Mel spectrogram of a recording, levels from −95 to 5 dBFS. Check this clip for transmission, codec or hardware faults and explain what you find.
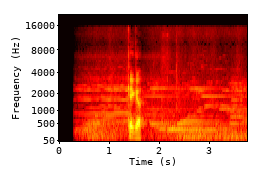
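There's one problem here, and it runs the whole way through: gain pumping. The level keeps breathing, with a swing of roughly 10 dB. That's most likely input gain set far too hot for the mic, with a fast limiter or compressor clamping down on every peak. The result is squashed, with loud and soft parts pulled unnaturally close together.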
